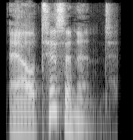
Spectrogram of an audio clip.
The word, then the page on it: altisonant: British English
